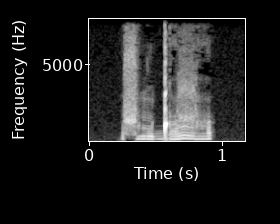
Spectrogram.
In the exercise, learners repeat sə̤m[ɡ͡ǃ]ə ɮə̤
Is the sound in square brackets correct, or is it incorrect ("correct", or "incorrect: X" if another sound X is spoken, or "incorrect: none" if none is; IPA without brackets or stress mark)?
correct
